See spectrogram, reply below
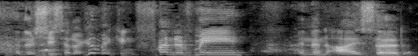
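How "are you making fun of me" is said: high, soft offended customer; much higher, quieter mock-offended voice; cleft palate speech. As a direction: imitate a hurt woman with a speech impediment. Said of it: "also had a cleft palate".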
